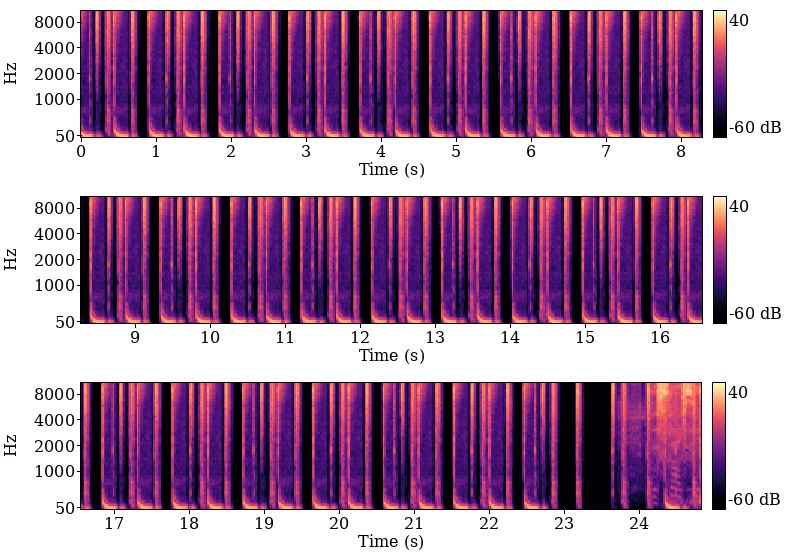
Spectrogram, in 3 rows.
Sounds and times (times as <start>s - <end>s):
Music: 0.0s - 24.8s.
